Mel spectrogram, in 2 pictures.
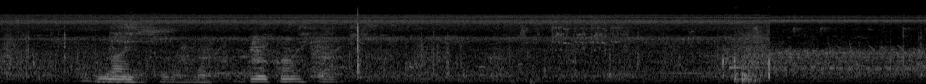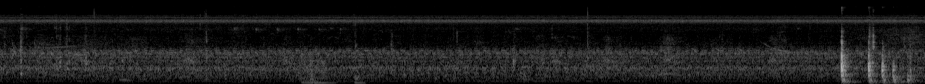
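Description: Steady high-pitched drone of tropical forest insects, with faint voices talking quietly in the first few seconds. About seven seconds in, a lower steady buzzing joins the drone.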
